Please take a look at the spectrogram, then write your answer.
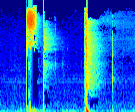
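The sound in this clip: Gas hisses from a pressurized soda bottle as it is opened in a sink: two short, loud bursts of hiss, each fading quickly and each followed by a sharp click, with a faint tick at the end.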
